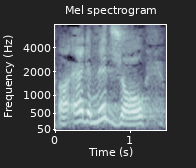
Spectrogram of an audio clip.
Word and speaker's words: agonizo: And the Greek word that He uses there is a word that is pronounced agonizo. We get our word agonize from it.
